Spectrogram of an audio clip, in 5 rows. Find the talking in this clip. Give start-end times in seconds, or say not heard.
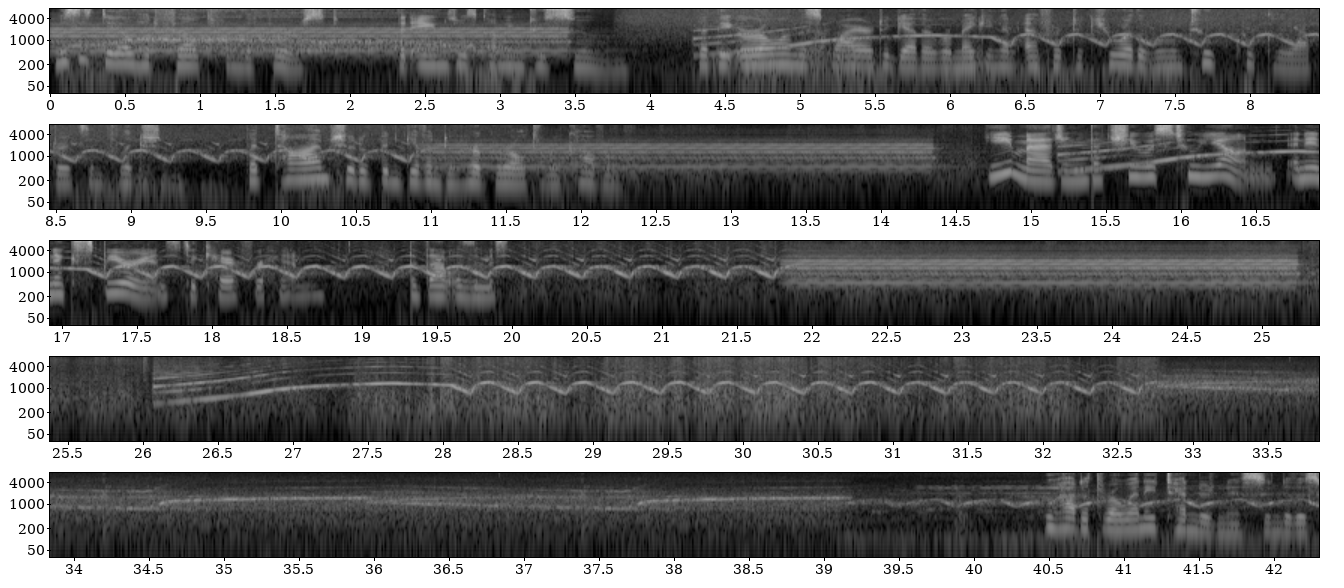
0.0-12.3, 14.7-20.0, 40.5-42.2.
